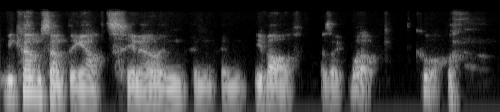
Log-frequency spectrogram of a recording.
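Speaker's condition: No condition

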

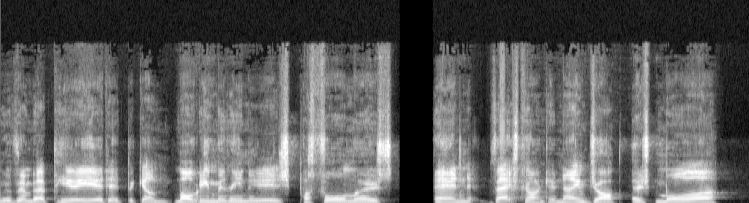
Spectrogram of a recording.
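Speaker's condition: Cerebral palsy; congenital

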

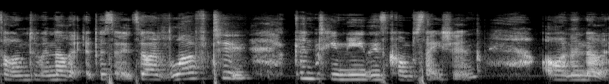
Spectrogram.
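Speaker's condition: Cerebral palsy; brain damage, present since childhood

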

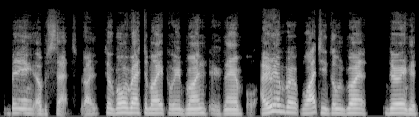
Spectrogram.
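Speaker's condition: Cerebral palsy; affects speech

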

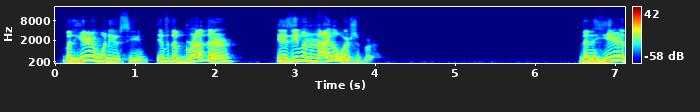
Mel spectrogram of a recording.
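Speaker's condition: No condition

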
